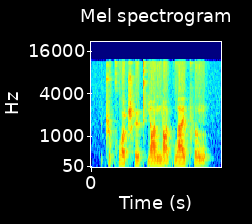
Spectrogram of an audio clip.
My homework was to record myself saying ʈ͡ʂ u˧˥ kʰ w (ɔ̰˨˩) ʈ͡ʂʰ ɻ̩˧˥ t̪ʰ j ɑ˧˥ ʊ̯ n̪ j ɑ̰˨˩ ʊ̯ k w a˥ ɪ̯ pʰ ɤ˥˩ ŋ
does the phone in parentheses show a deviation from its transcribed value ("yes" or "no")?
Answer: yes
